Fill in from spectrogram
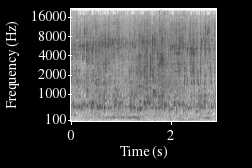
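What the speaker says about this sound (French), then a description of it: "On est à Bussan, source de la Moselle." Water trickling softly at the spring source of the Moselle river in Bussang, a faint, continuous gurgle and babble with no voices.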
